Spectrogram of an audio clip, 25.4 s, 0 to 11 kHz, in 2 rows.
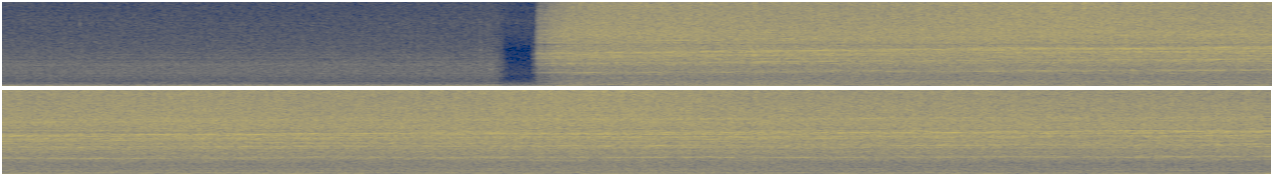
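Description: Airliner jet engines spool up in Microsoft Flight Simulator 2020: a quieter hum, then an abrupt jump after about five seconds into a loud, sustained roar with a steady high whine that holds for twenty seconds.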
